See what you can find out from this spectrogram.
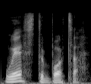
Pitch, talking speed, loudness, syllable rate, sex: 110 Hz, 195 wpm, -18 LUFS, 6.2 syllables/s, male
